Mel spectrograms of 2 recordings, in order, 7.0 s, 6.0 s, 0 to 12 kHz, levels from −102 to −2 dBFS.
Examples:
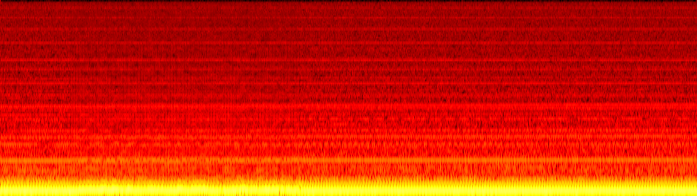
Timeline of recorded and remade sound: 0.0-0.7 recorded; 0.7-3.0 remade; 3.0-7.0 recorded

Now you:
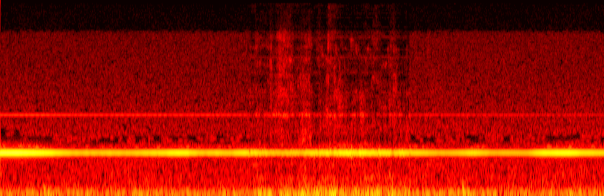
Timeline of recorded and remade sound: 0.0-2.5 recorded; 2.5-4.1 remade; 4.1-6.0 recorded

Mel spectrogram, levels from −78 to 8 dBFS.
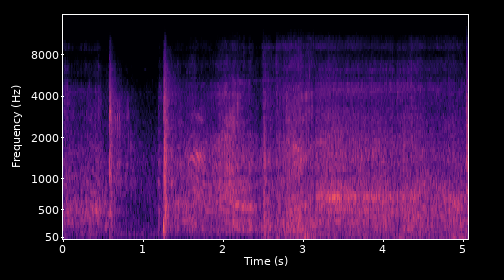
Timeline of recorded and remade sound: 0.0-5.1 recorded

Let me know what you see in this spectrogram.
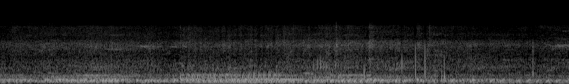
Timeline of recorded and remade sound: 0.0-3.4 remade; 3.4-4.1 recorded; 4.1-5.1 remade; 5.1-5.7 recorded

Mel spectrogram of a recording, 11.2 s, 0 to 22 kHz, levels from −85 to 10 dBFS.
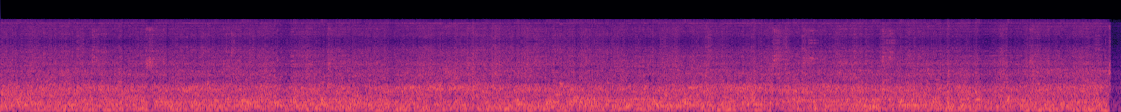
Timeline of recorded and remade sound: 0.0-11.2 recorded

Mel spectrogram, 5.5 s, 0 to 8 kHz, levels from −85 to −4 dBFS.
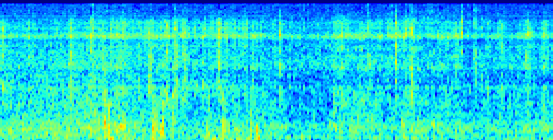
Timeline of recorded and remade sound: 0.0-1.5 recorded; 1.5-2.1 remade; 2.1-2.7 recorded; 2.7-5.0 remade; 5.0-5.5 recorded

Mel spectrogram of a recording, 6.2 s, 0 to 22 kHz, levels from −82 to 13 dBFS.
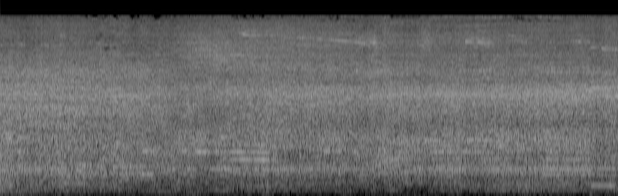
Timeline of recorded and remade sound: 0.0-1.2 recorded; 1.2-2.3 remade; 2.3-3.6 recorded; 3.6-4.3 remade; 4.3-6.2 recorded

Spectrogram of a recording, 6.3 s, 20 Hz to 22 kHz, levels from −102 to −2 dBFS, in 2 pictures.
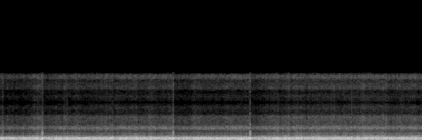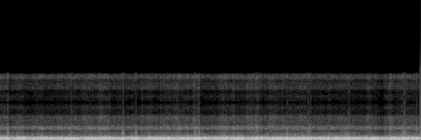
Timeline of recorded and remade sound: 0.0-0.7 recorded; 0.7-3.3 remade; 3.3-6.3 recorded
